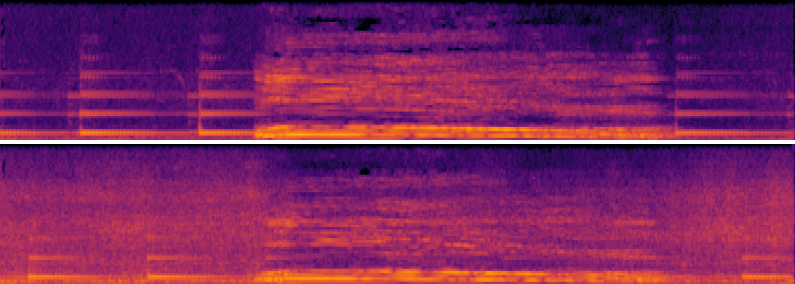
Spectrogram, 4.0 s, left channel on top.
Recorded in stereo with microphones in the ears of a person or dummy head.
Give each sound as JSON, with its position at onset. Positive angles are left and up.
{"t": 1.3, "sound": "a shout", "side_deg": 35, "distance_m": 0.9}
